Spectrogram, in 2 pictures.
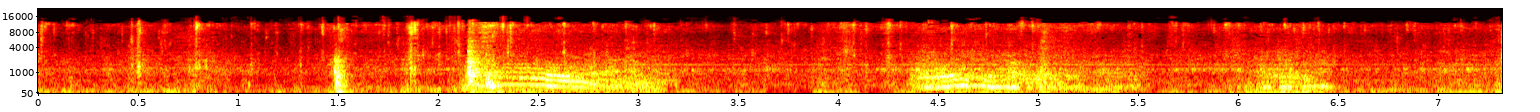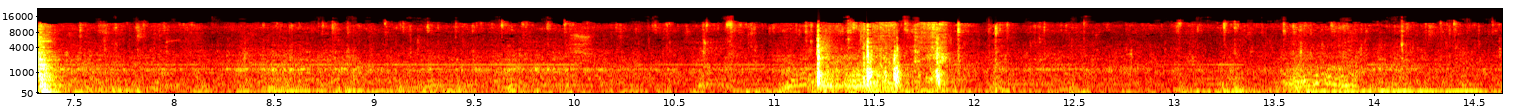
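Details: Young British Longhair kittens from Prada's six-kitten litter, born 23 April, feed on meat; several arched, falling mews recur through the stretch, interspersed with wet chewing, clicks and low room noise.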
